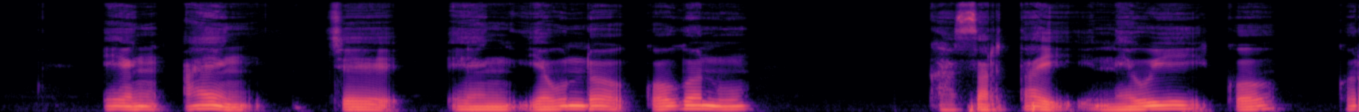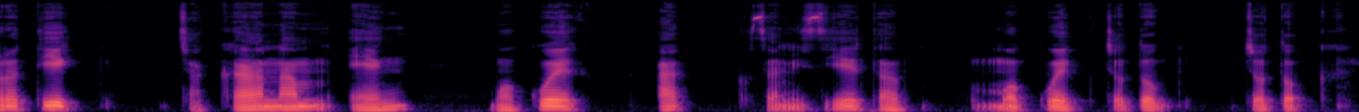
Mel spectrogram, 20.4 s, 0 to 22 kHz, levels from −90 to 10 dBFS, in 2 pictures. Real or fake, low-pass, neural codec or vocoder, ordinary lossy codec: real; 19.8 kHz; none; none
